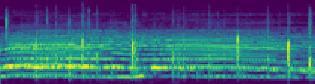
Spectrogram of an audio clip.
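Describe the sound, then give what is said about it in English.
A soundboard button plays a sound effect of children cheering: a short burst of high-pitched cheering, a steady bright wash of many young voices with a few sharper shouts poking out, loud and sustained throughout. “My favorite little children cheering button.”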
